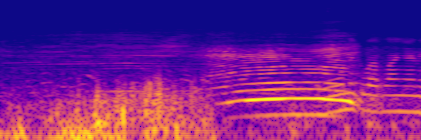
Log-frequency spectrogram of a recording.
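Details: Unloading cattle from a truck: a scuffling, clattering start, then a steady, level moo held for about a second before breaking off into a lower grunt.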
